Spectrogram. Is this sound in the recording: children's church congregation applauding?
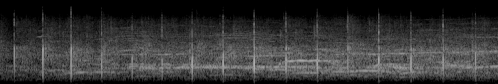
yes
